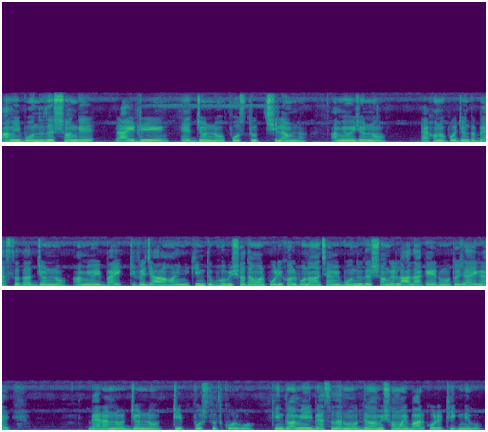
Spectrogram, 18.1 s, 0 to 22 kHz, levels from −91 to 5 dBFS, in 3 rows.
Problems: none marked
